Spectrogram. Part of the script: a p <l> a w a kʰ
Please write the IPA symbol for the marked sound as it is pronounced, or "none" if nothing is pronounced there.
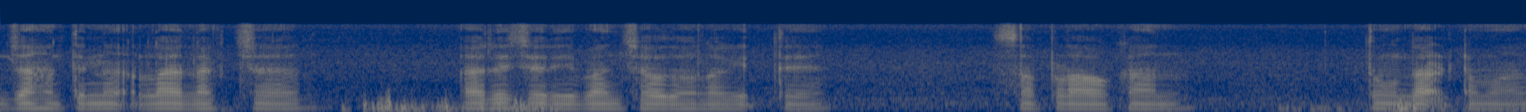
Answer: ɽ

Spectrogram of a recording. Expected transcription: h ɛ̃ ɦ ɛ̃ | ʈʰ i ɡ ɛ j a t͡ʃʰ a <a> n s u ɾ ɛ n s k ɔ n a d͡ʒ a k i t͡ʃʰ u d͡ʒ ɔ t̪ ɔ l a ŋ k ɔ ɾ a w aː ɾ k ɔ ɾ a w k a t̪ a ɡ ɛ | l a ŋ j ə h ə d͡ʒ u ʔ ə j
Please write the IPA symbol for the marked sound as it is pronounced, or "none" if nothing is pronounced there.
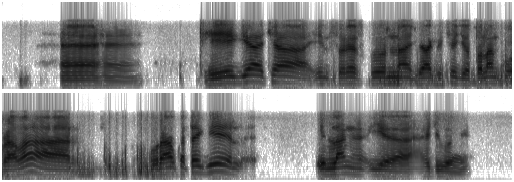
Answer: i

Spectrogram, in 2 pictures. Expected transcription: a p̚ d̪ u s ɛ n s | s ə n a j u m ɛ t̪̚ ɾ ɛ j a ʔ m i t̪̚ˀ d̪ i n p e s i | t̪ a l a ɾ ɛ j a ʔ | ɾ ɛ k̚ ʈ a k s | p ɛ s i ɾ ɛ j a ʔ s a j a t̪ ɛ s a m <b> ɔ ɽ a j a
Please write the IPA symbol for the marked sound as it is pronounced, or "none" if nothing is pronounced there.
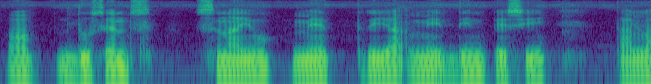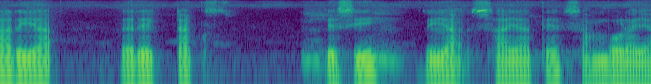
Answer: b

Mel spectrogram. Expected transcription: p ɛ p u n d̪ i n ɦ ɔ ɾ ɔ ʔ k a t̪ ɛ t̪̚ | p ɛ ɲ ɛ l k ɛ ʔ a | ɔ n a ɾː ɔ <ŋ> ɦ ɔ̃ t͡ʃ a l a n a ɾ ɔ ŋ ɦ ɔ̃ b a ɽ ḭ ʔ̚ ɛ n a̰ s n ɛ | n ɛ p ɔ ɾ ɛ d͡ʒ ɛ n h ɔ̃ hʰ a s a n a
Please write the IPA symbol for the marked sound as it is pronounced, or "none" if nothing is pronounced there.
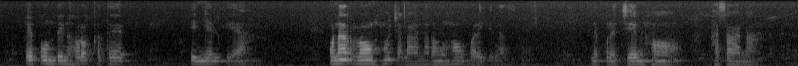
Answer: ŋ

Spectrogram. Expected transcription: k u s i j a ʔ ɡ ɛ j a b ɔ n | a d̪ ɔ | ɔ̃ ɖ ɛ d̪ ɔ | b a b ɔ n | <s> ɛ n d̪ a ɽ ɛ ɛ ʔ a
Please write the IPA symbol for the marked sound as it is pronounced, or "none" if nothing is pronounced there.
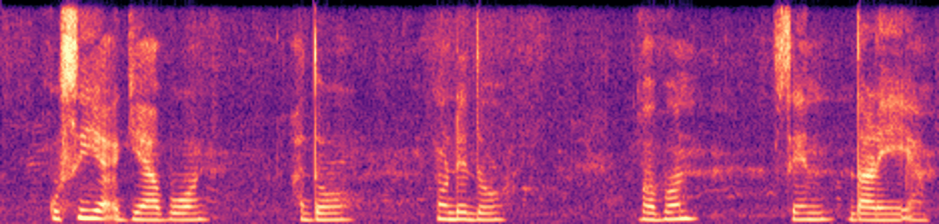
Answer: s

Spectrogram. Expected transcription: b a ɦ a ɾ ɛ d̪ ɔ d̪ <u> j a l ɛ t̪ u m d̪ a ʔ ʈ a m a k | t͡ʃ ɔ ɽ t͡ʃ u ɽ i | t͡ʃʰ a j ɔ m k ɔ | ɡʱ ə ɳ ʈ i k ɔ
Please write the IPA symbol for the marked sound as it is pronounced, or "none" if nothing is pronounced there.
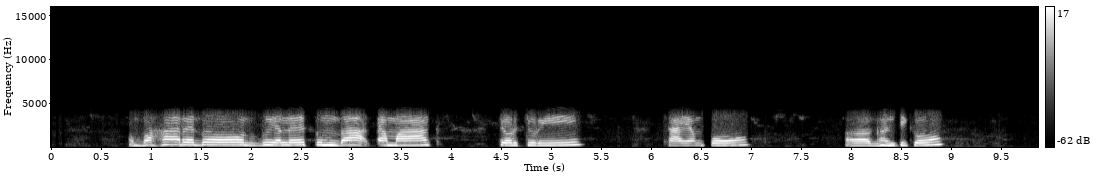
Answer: u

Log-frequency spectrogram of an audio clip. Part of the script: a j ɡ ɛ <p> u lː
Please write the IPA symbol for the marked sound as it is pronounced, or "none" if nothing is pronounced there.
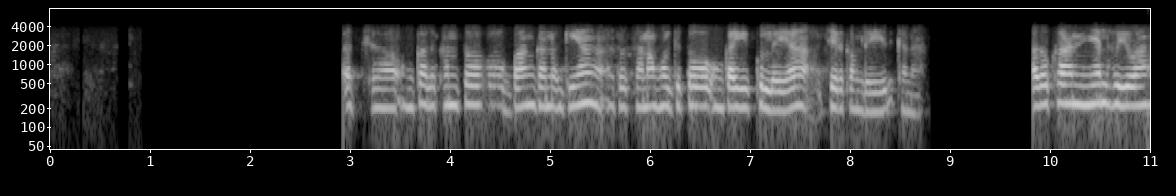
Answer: k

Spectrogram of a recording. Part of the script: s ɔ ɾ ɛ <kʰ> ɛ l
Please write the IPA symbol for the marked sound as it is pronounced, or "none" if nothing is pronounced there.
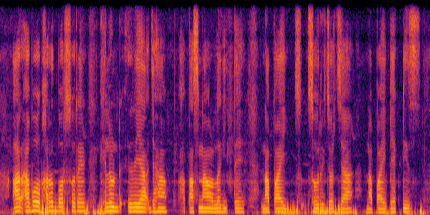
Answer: kʰ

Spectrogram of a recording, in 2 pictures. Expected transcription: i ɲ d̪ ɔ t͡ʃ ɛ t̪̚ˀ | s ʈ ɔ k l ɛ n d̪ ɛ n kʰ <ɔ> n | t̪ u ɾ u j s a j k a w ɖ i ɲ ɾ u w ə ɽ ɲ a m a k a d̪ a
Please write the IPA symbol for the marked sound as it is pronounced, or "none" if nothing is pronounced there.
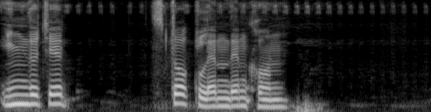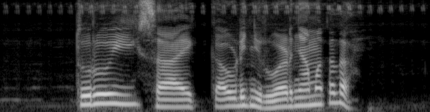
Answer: ɔ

